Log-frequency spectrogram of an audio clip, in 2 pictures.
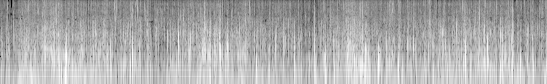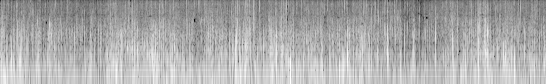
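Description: Fingertips scratch clear cling film wrapped over a black foam microphone windscreen. A steady, dense crackling crinkle of many tiny dry clicks runs throughout, with a heavy, muffled low end and little brightness.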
